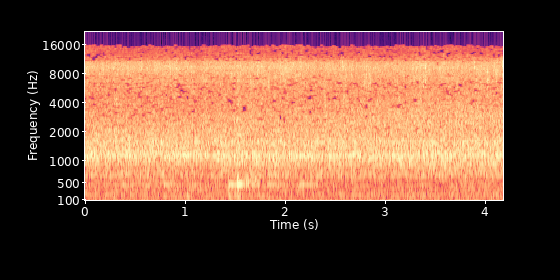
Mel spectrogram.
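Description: Julienned beetroot frying in oil in a pan, a steady sizzle.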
